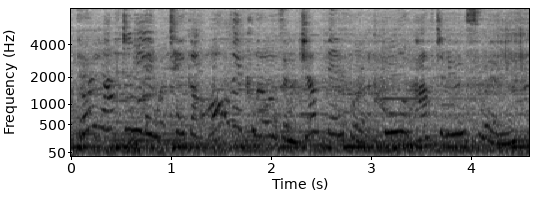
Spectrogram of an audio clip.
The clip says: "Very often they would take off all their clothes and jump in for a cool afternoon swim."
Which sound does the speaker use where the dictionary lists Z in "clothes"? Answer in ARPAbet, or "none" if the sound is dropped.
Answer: Z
